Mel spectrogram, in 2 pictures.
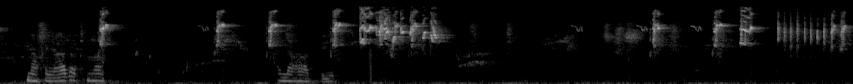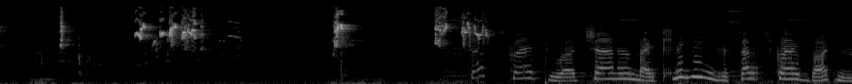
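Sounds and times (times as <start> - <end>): birds chirping high calls: 0.0 - 13.6.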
